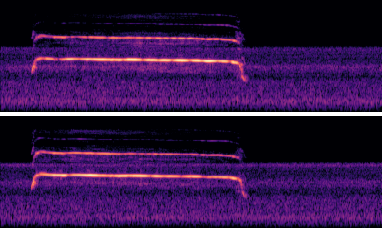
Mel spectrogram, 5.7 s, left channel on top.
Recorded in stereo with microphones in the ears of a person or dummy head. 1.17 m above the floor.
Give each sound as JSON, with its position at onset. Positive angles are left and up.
{"t": 0.5, "sound": "a scream", "side_deg": -45, "distance_m": 0.9}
